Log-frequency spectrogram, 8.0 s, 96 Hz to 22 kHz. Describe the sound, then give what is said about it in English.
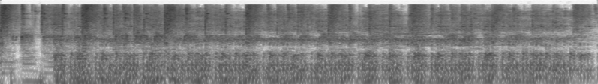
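A loud Mazda RX-7 FD rotary car engine running steadily with a buzzy, rattling drone, its revs rising and falling slightly throughout. No one speaks. “Nice rotary engine. FD, RX-7.”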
